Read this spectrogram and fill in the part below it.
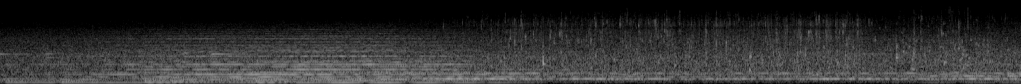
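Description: Water running from a small tap into an absinthe glass, a steady close trickle and splash that starts softly and grows fuller and brighter as the flow continues, with a faint tonal hum underneath.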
